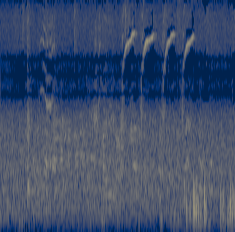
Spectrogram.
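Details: Brown-eared bulbul calling on a windy spring day: four shrill, arched whistled notes given in quick succession midway through, over steady wind rumble, with a few fainter chirps earlier.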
